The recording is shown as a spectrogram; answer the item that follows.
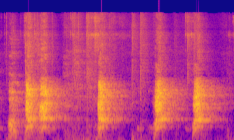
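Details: Puppy playing, letting out five bright, punchy barks in under five seconds, the first a quick double, the rest spaced about a second apart.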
